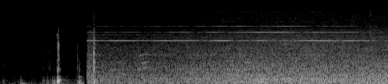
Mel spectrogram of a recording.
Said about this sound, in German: Station 1, wir stehen am Linzer Bahnhof, Hauptbahnhof. Der Tag erwacht so richtig erst, überall rennen die Leute geschäftig hin und her.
